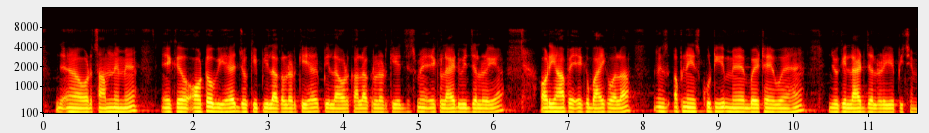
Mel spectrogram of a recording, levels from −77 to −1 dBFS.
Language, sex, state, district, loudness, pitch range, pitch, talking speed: Hindi, male, Bihar, Saharsa, -19 LUFS, 125-140 Hz, 130 Hz, 235 wpm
